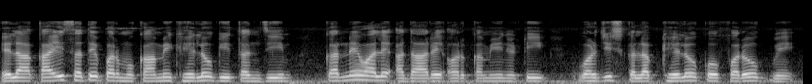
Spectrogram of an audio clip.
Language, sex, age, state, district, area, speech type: Urdu, male, 18-30, Maharashtra, Nashik, rural, spontaneous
